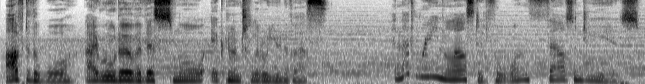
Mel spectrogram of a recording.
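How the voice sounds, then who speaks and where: A man playing a grandiose, cold tyrant emperor in an audio drama, delivering a pompous, theatrical monologue with deliberate pauses and condescension. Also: medium pitch, very animated, music in the background. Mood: imperious, self-righteous. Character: grandiose, cold tyrant Emperor, formerly a heroic Time Lord.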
